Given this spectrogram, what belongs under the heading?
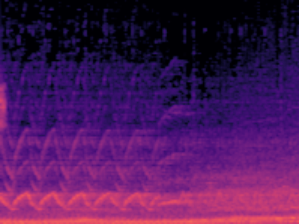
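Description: Ambulance siren wailing in a rapid, regular up-and-down yelp over a steady engine drone, fairly loud and continuous, with the siren fading and dropping lower over the last seconds.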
